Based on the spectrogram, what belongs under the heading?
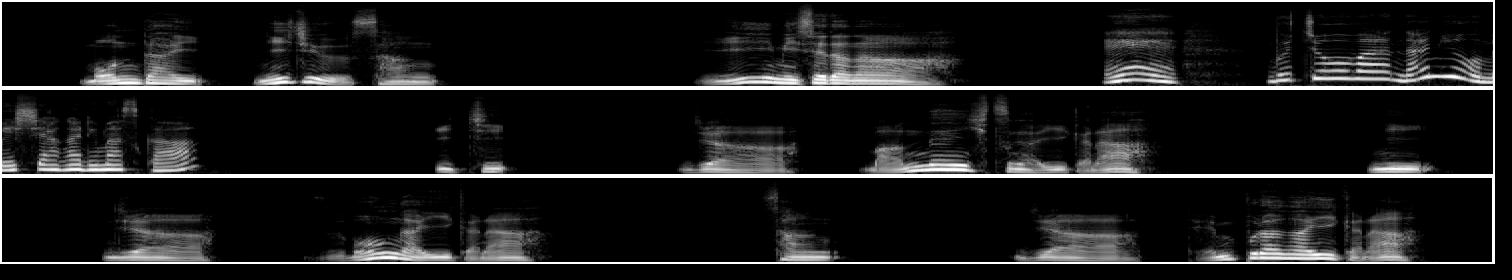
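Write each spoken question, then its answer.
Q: いい店だな。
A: 2: じゃあ、天ぷらがいいかな。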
